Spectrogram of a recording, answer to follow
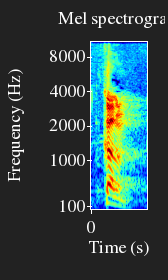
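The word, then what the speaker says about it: قلم: Kalam. Yes. Kalam, or Kalam. In Egyptian, I'm half Egyptian. In Egyptian, it would be Alam, because we don't really like that first letter.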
